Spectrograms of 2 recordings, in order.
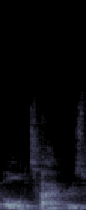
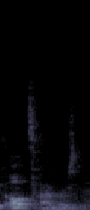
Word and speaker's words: Alzheimer's: Then I heard the term Alzheimer's, and for a lot of people, pronounce it old-timers, which I think is hysterical, but it's actually Alzheimer's.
